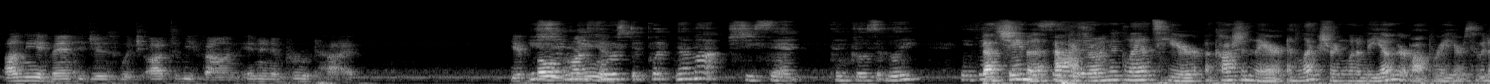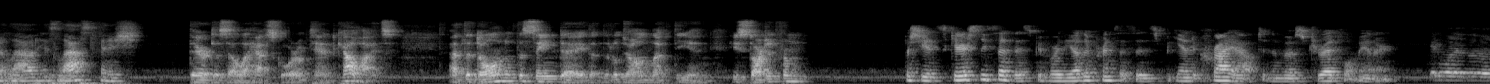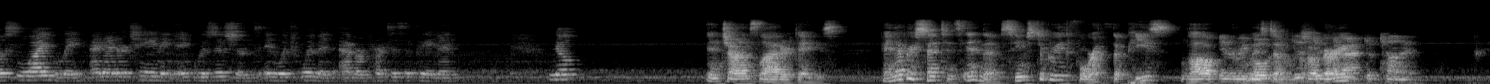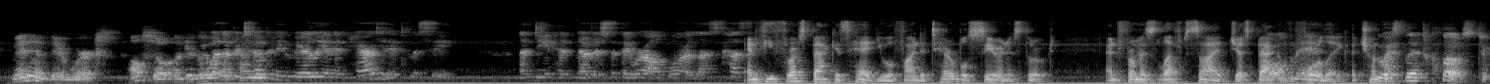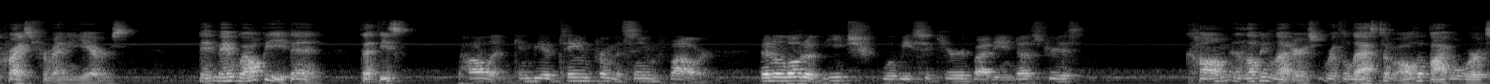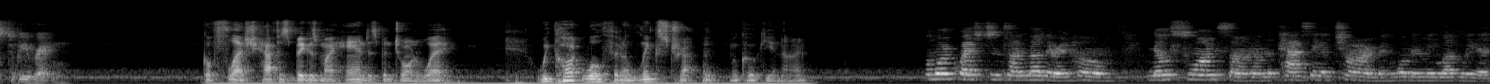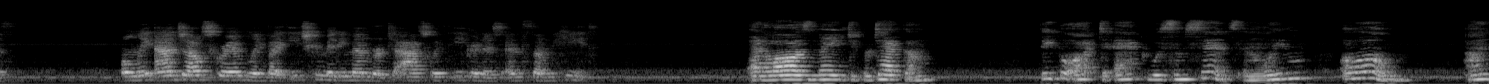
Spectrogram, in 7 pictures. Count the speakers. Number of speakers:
10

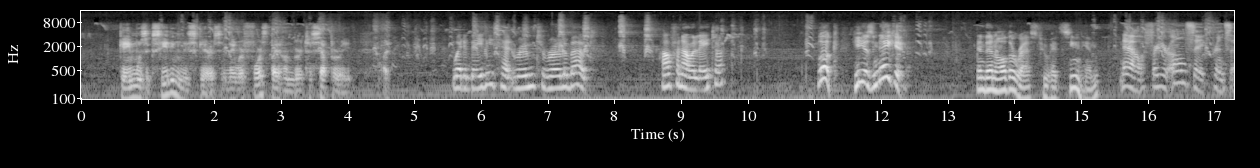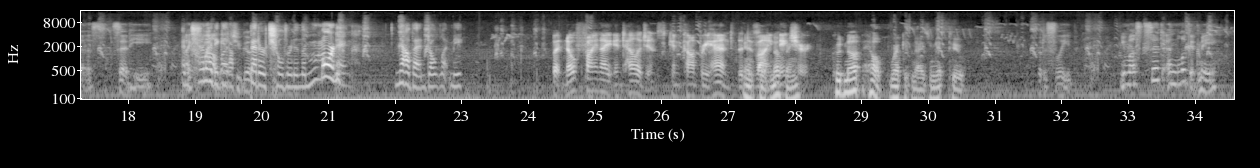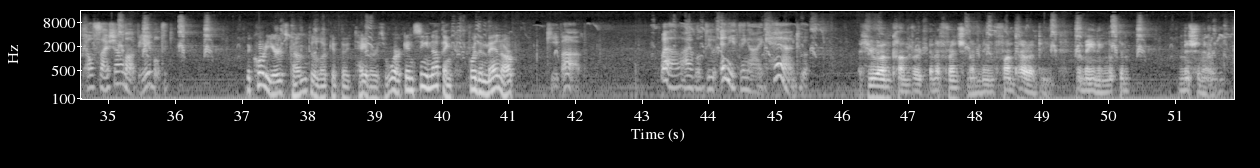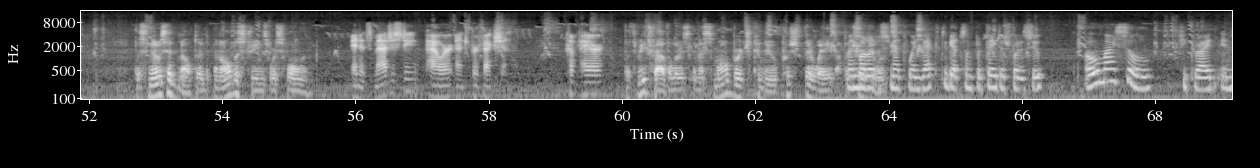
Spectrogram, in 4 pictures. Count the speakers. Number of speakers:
6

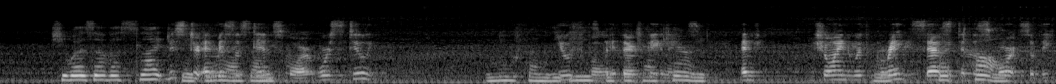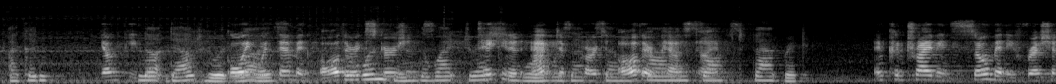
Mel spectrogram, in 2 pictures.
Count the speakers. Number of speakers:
2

